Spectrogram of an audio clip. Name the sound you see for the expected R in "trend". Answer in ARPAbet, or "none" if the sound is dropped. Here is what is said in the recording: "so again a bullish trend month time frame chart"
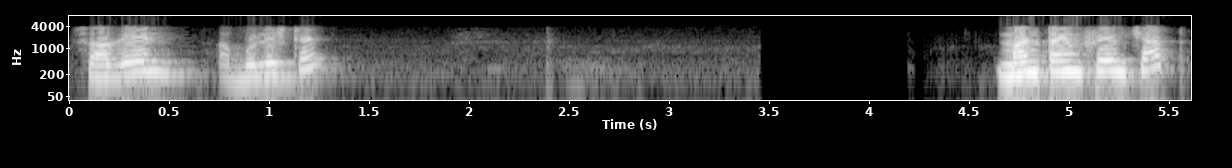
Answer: none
